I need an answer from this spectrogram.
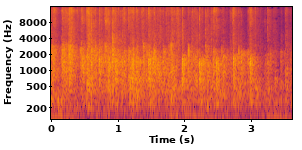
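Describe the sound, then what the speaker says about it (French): A congregation in a church claps together, a dense, steady burst of applause that tapers slightly toward the end. "Et on peut les applaudir,"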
